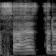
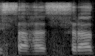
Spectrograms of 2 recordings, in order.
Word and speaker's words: सहस्र: तो पहले इसे देखेंगे द्वि सहस्त्र अब इसको सहस्त्र नहीं बोलेंगे द्वि सहस्त्र और तम तम तो पीछे भी आया आया थाना ऊपर तो पूरा क्या उच्चारण होगा द्वि सहस्र तम द्वि सहस्र तमे ऐसा इसका उच्चारण हो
